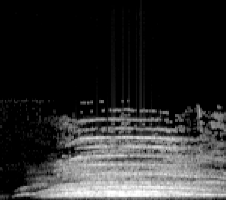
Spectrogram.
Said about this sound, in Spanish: ¿Cuántos acá son padres? A ver, un fuerte grito de júbilo.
